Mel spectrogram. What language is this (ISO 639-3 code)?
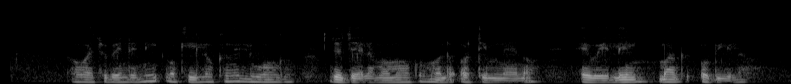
luo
